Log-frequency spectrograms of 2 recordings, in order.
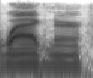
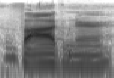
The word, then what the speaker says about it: Wagner: to pronounce this because i've been saying wagner are i think it's wagner um you know i was corrected in the comment section uh about that so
